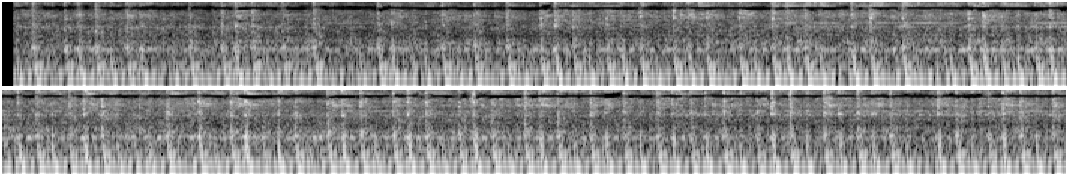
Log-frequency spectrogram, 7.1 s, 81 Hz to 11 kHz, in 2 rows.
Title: Help! Does anyone know what this metal like rattling noise could be? Sportser Xl1200 (1996)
